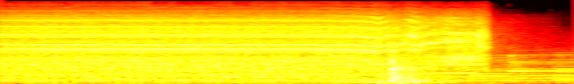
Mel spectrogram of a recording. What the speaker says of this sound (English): Now it's time to drill the holes.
